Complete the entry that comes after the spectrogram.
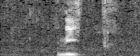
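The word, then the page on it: nit: Teotitlán del Valle Zapotec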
